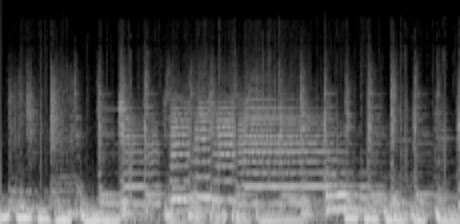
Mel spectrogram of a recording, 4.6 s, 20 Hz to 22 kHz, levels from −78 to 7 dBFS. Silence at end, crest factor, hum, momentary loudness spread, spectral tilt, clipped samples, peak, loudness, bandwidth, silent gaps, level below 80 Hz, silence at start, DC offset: 0 s; 12 dB; none; 3 LU; -7 dB/octave; under 0.1%; -2 dBFS; -15 LUFS; 10.5 kHz; none; -20 dBFS; 0 s; under 0.1%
